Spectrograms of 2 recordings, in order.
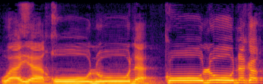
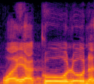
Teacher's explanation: Pastikan di sini wa lemut, ya lemut, qaf tebal.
